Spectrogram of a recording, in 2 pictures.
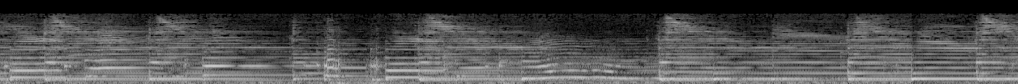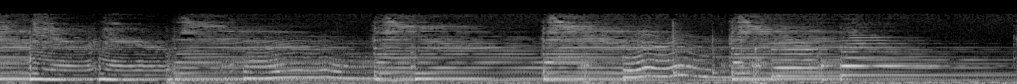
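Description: Sitar playing Raga Bibhas: single plucked notes that bend and slide in pitch, over a steady ringing drone from the sympathetic and drone strings.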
